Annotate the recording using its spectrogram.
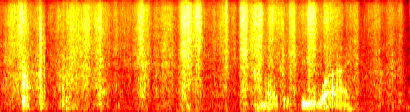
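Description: Thin plastic bag crinkling and rustling in many quick crackles as it is handled and pulled open.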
